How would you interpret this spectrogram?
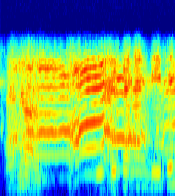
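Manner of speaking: lightly voiced high teasing; teasing quote. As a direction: tease the baby in a high playful voice.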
